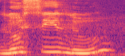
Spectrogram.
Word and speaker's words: Lucy Liu: Jackie Chan, you get Seth Rogen, you get Lucy Liu. That's how you pronounce her name.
